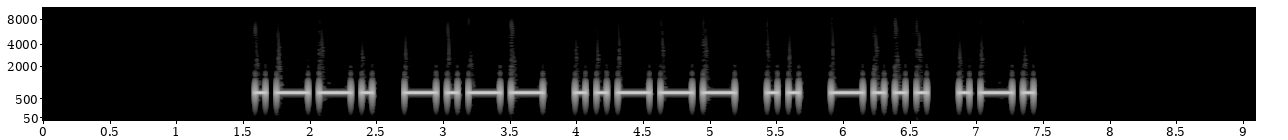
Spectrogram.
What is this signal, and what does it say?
Morse code, heard as a keyed tone, about 15 wpm, 700 Hz. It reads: PY2IBR
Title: DXCC-100 Call Signs - 6 Characters - Repeated 2x - 15wpm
